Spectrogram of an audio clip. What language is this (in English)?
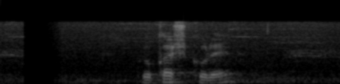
Bangla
